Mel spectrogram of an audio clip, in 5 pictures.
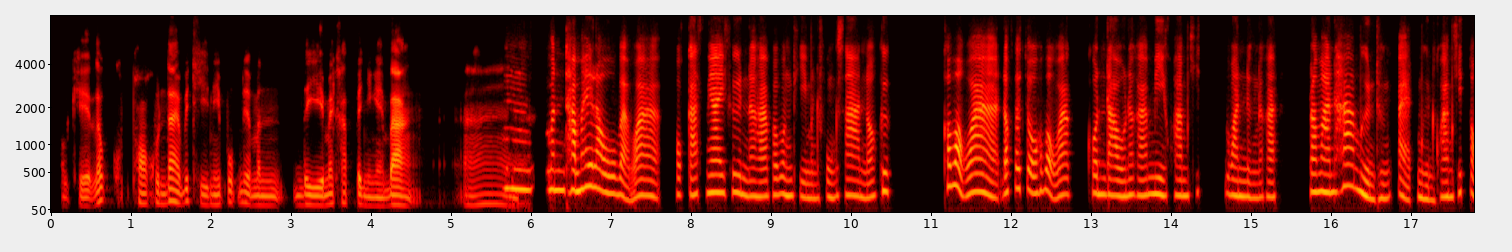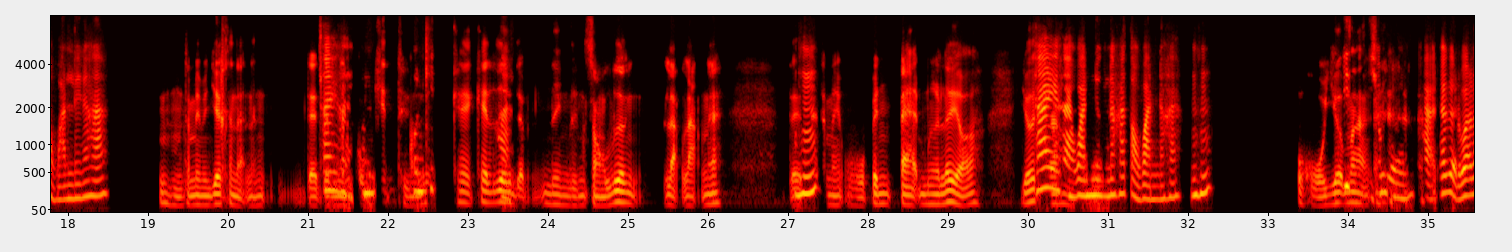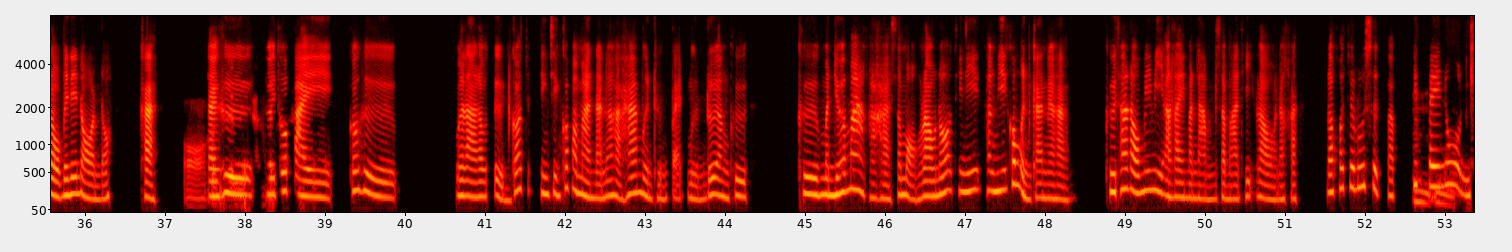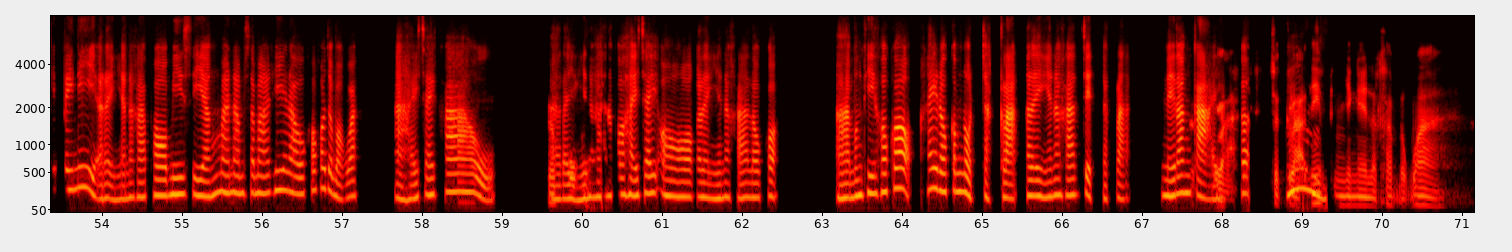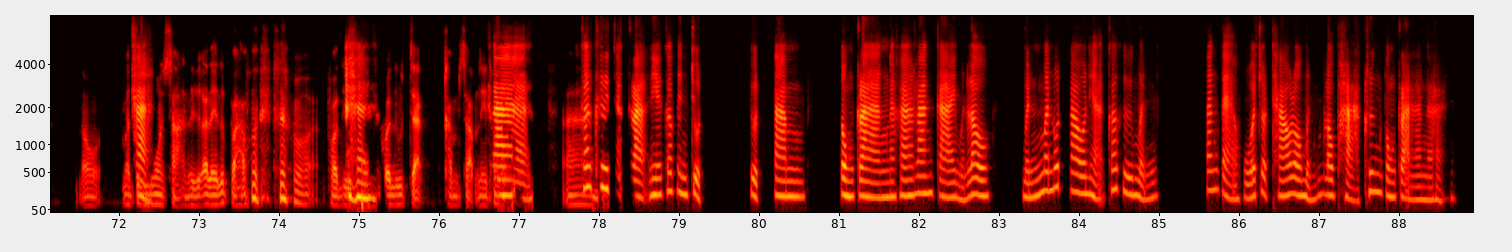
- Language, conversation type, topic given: Thai, podcast, กิจวัตรดูแลใจประจำวันของคุณเป็นอย่างไรบ้าง?
- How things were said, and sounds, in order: other background noise; chuckle; laughing while speaking: "หรือเปล่า ?"; chuckle; tapping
